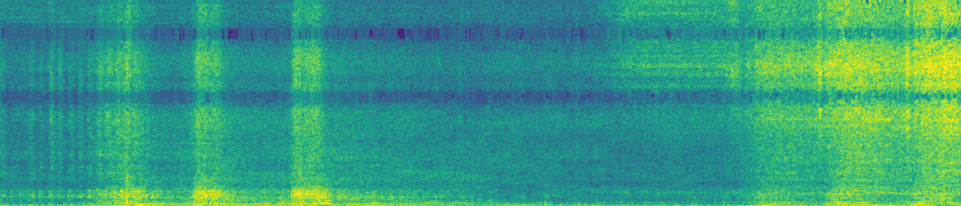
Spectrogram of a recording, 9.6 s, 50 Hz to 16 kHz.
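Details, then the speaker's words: 1957 Chevy 1300 pickup, turbocharged with wastegates, cold at 154°F coolant after exhaust and intake changes: clean repeated free revs rise and fall smoothly, turbos whistling on each blip, no knocks or misses; healthy engine and turbos. "nice you can hear the turbos [Music] there we go beautiful"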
